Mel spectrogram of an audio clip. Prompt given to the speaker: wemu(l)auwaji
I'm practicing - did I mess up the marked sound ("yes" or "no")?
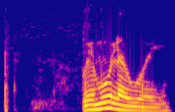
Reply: no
